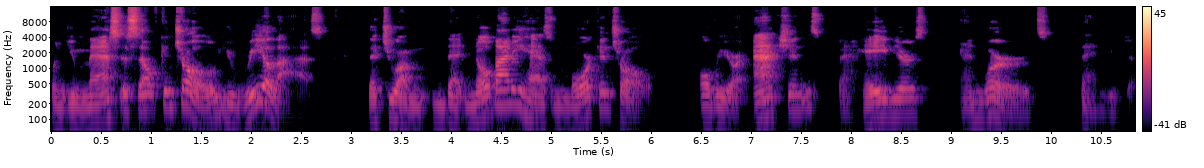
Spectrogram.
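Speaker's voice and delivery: slow, drawn-out, measured, deliberate delivery. A speaker repeats their previous sentence for the audience, speaking slowly. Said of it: "I need to say that again slow".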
